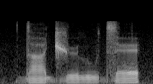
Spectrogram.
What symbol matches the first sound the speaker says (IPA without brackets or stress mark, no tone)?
d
